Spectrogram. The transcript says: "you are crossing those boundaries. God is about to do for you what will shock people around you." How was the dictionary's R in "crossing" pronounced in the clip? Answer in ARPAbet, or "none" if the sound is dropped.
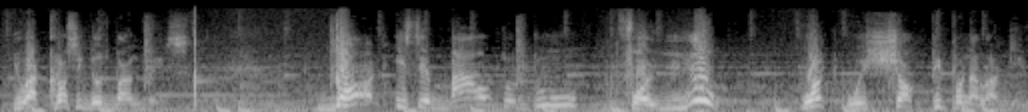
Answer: R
